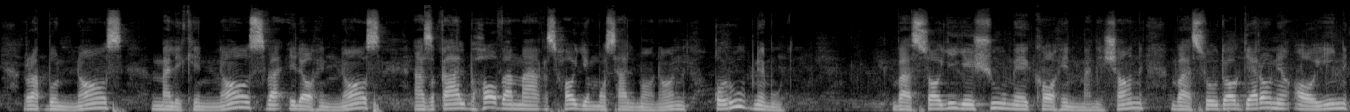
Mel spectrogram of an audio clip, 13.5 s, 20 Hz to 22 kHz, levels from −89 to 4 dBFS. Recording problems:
chatter from many people; faint; throughout; 30 dB below the speech

